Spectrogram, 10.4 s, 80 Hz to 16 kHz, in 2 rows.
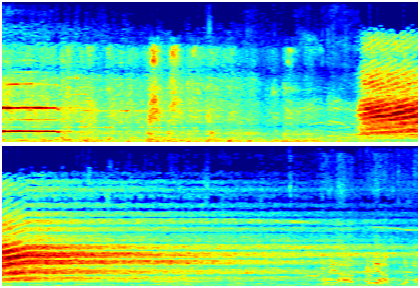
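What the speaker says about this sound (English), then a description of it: "such as this train station environment containing 195 sources." Busy train station ambience with rumbling rail traffic, a diffuse crowd of voices and announcements, and a rising whine partway through, all steady and moderately loud throughout.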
